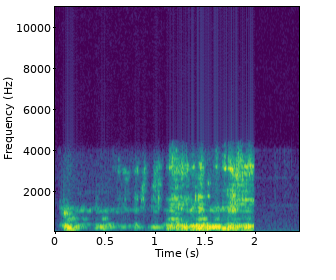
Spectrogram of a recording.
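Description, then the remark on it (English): A brief toilet flush: a gurgling rush of water that swells into a loud, steady whoosh for about a second, then cuts off abruptly into quiet. “Okay, toilet Ooh. flush man.”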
